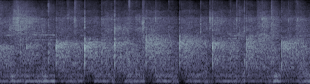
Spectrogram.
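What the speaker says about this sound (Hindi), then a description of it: "उनके लिए जोरदार तालियां।" An audience at a Delhi poetry gathering (kavi sammelan) claps to welcome an honoured guest, a steady wash of clapping with a low hum underneath.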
